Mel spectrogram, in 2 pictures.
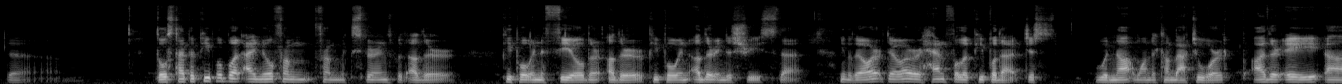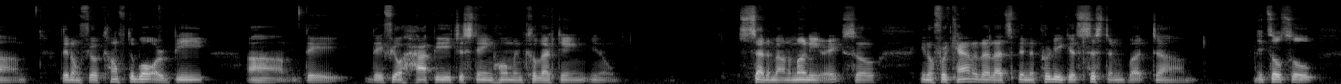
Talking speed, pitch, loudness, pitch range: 190 wpm, 110 Hz, -26 LUFS, 105-115 Hz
